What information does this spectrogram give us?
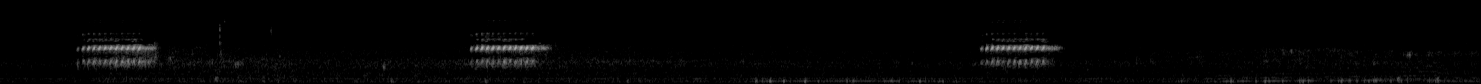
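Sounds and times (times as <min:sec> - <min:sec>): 
grey tree frog in the ornamental gardens of an experimental farm in Ottawa Canada: 0:00.8 - 0:02.7, 0:04.6 - 0:05.6, 0:09.8 - 0:10.7.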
